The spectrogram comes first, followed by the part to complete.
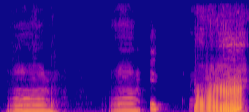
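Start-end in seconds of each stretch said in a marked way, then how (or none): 2.9-3.7 long, loud, low fart sound; fart noise. Pretend. Red Yoshi farts while hunting for food, loud fart noise. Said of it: "I farted".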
